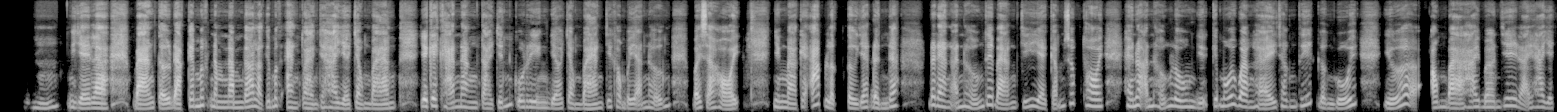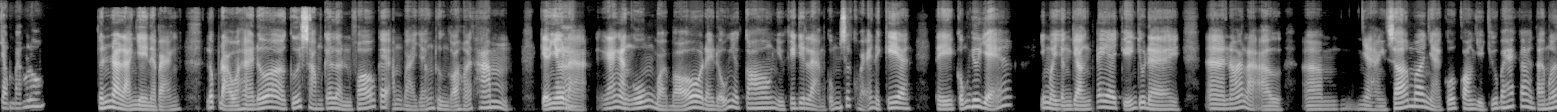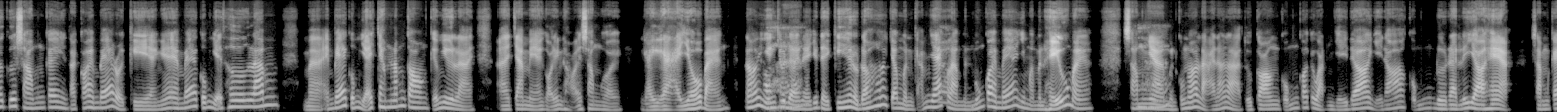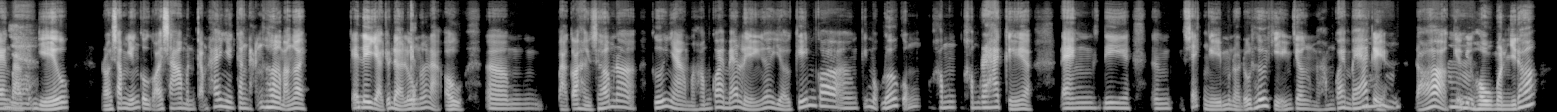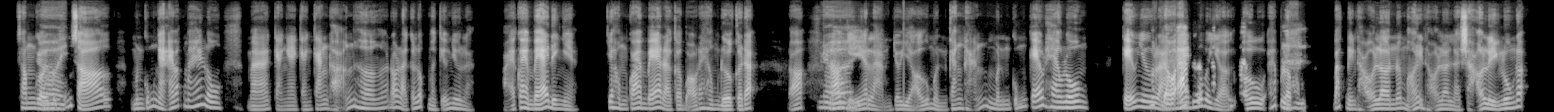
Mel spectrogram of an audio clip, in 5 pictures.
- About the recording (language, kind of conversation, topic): Vietnamese, advice, Bạn cảm thấy thế nào khi bị áp lực phải có con sau khi kết hôn?
- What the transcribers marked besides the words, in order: tapping; other background noise; stressed: "hiểu"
